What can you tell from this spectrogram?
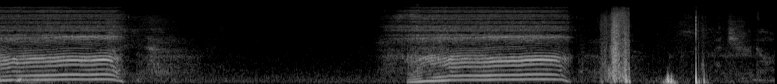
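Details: A friend sleeping gives two long, loud, tonal droning snores on breathing in, then a few short snorts and clicks, presented as funny: snoring.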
